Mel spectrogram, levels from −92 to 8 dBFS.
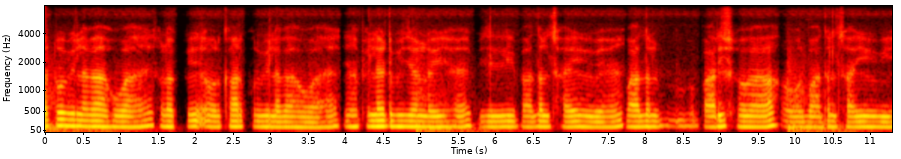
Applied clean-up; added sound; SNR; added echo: none; Explosion; 18 dB; none.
